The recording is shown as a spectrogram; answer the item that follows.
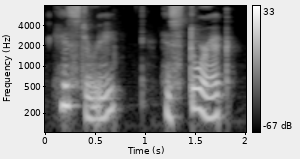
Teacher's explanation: is going to add that to be an adjective historic so we shift our stress from the first syllable to the second syllable once we add the ic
